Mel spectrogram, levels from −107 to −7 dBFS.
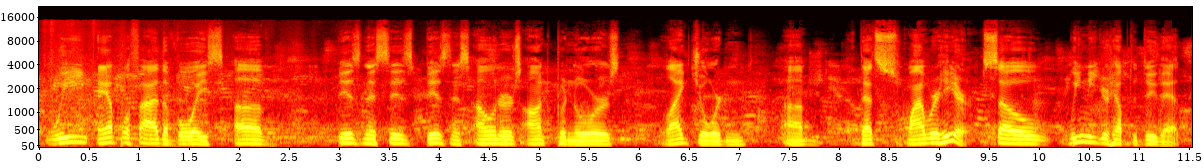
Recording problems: chatter from many people; noticeable; throughout; 15 dB below the speech

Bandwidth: 14.5 kHz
